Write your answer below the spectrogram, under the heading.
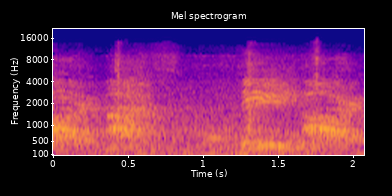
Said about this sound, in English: Protesters at a rally in Tampa, Florida against the Musk mass firings.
